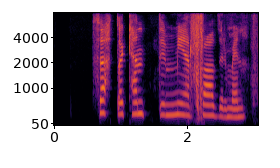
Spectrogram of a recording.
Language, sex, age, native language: Icelandic, female, 9, Icelandic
